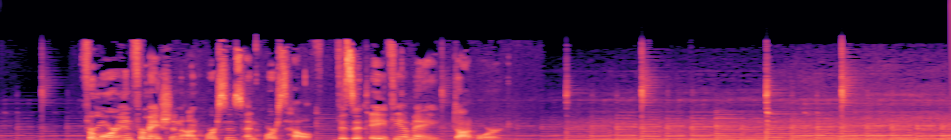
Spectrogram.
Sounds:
speech, music

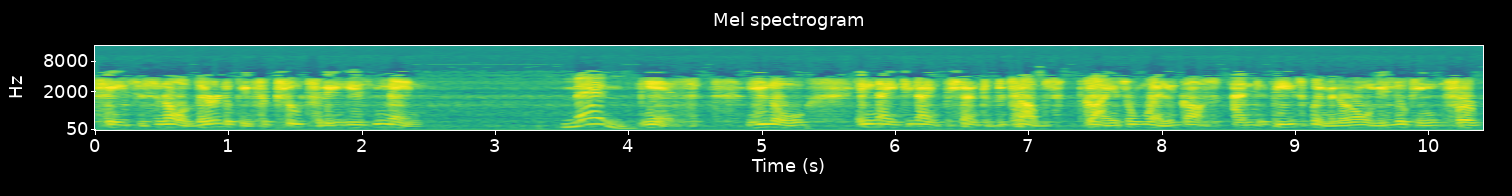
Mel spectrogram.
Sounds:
speech

